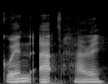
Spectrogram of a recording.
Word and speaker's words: Gwyn ap Harri: so your name is very unique did we pronounce it correctly you did yeah Gwyn app Harry yeah that's right okay good can you please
